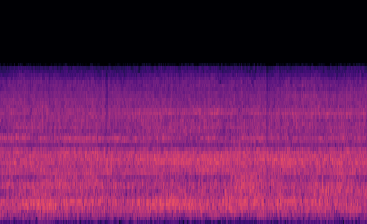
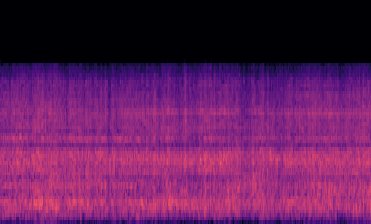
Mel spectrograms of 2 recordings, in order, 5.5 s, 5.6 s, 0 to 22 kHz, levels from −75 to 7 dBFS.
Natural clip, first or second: first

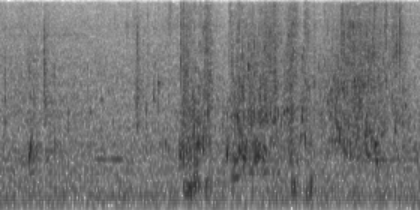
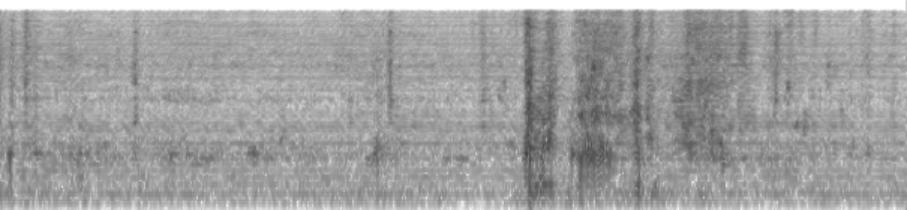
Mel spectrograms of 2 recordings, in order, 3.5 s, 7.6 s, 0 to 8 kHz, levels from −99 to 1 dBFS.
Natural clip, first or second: first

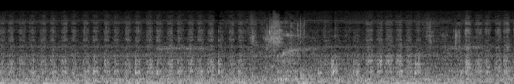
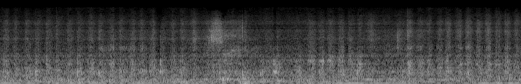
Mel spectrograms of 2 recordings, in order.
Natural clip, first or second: first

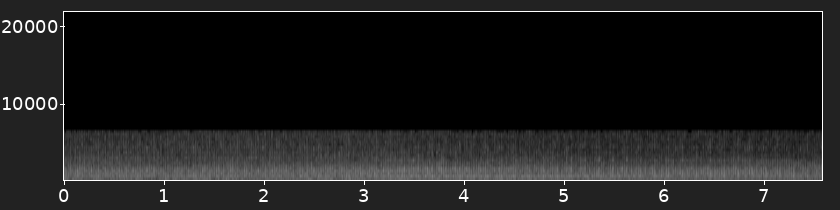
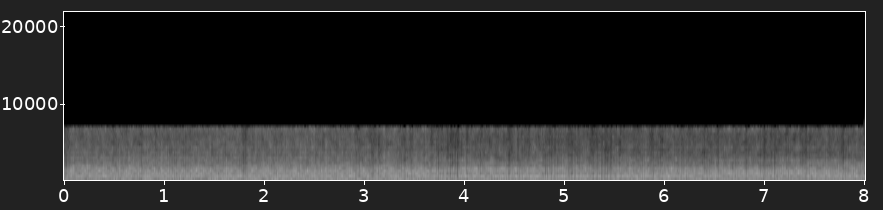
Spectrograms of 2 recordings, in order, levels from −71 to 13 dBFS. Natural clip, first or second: first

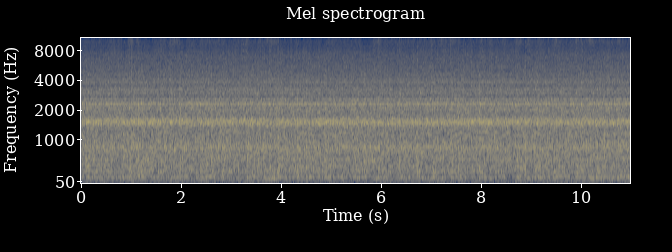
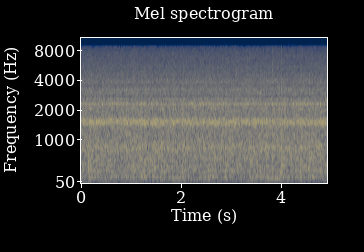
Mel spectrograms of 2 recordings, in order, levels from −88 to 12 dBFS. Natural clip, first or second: second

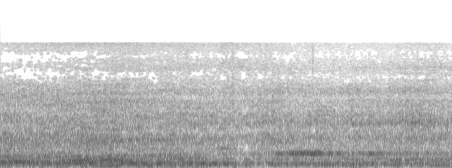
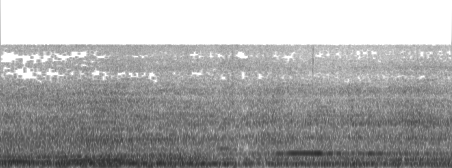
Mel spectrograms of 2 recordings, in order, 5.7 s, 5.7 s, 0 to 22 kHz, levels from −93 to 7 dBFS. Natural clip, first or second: second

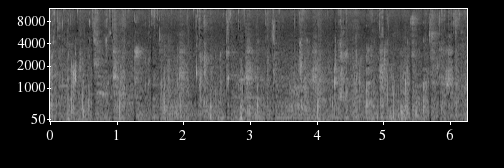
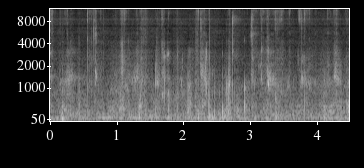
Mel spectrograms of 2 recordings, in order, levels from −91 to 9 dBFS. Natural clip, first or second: first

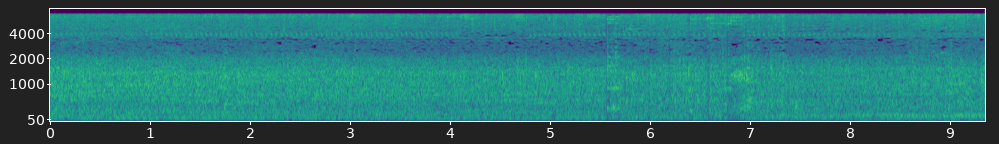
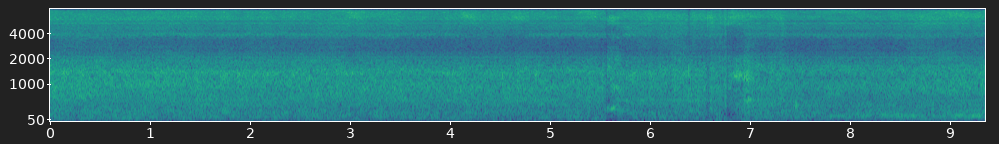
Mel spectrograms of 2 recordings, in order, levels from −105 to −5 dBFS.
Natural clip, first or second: first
